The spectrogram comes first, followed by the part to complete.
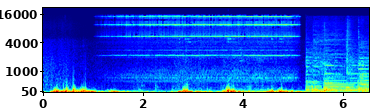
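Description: A phone alarm ringing with a steady high-pitched tone, starting about a second in after some low thumps of bedding being moved. It cuts off abruptly shortly before the end, and music starts.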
